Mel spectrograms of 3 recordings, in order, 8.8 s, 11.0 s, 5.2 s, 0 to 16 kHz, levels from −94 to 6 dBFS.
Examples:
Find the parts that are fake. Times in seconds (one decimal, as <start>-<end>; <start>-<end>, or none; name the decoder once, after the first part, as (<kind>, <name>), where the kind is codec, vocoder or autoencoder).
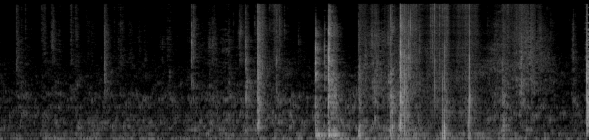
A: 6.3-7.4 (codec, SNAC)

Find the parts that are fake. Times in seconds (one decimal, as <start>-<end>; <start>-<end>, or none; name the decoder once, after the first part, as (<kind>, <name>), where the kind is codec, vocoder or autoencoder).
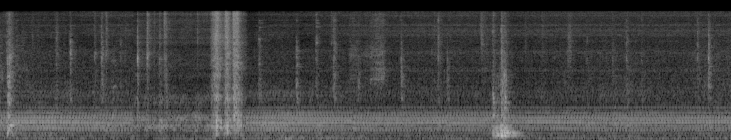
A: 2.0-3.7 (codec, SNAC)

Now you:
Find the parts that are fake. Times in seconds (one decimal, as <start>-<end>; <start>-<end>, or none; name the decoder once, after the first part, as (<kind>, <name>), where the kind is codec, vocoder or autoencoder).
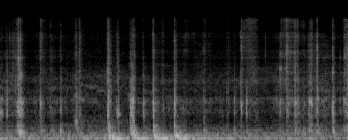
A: 0.0-1.1 (codec, SNAC); 2.0-5.2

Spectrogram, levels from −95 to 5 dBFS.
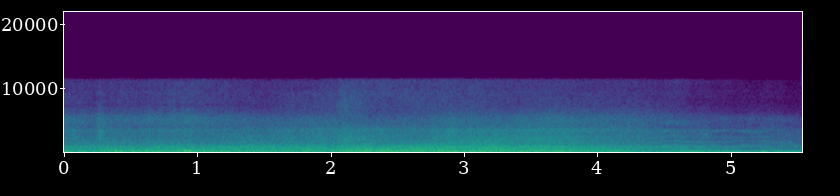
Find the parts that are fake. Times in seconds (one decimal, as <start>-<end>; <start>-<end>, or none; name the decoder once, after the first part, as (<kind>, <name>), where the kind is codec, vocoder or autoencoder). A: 4.5-5.5 (codec, SNAC)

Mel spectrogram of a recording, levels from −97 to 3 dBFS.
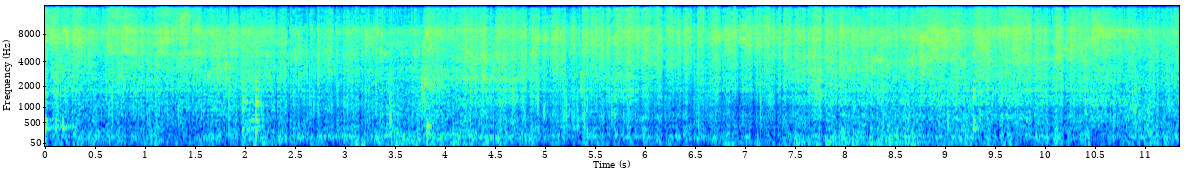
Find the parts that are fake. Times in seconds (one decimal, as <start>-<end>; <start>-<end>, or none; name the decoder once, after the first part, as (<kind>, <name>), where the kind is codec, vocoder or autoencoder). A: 2.4-3.2 (codec, SNAC); 4.4-7.8; 9.8-10.4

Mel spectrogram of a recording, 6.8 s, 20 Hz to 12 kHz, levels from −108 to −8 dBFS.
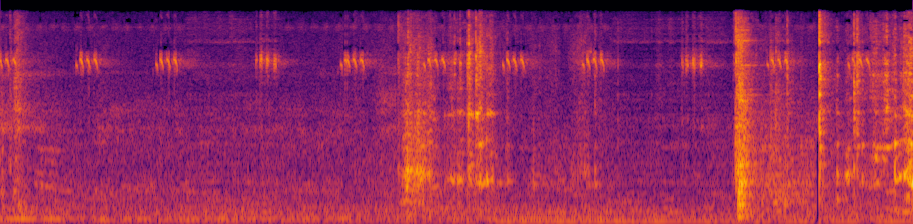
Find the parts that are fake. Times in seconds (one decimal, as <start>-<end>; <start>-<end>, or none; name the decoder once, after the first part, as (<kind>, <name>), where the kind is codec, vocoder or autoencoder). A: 1.4-2.1 (codec, SNAC); 4.6-5.5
